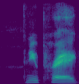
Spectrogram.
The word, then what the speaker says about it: New Prague: New Prague, because we're in Minnesota. My father was very much a New Prague, because that's how you say it in Czechoslovakia.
